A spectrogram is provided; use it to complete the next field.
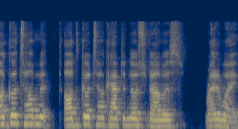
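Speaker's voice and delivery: acted, shaky, tremulous, jittery nervous voice. Retelling the last voice to sign out: imitating a shaky voice. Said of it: "there's like this one shaky voice".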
